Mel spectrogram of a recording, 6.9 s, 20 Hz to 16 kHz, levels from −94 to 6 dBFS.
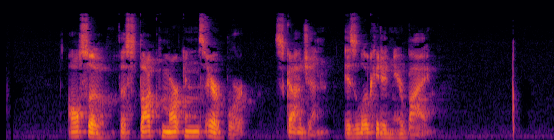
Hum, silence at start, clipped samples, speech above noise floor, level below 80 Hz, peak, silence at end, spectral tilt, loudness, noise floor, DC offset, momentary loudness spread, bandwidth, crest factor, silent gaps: none; 0.85 s; under 0.1%; 42 dB; -64 dBFS; -4 dBFS; 0.5 s; -3.5 dB/octave; -25 LUFS; -67 dBFS; under 0.1%; 19 LU; 11.5 kHz; 24 dB; none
